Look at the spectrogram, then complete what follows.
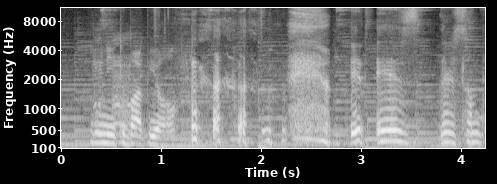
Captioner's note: laughs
